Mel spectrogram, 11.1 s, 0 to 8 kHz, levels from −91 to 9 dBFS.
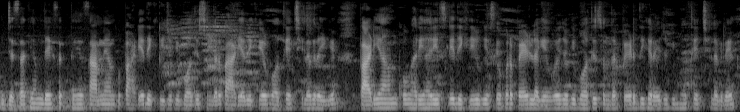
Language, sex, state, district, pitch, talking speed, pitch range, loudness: Hindi, male, Chhattisgarh, Bastar, 115 Hz, 320 wpm, 110-115 Hz, -30 LUFS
